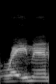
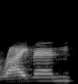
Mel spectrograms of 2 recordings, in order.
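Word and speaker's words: Raimann: I don't know how you pronounce his last name. I'm going to assume it's Raymond or Ryman. Mm-hmm. Yep, Raymond.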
